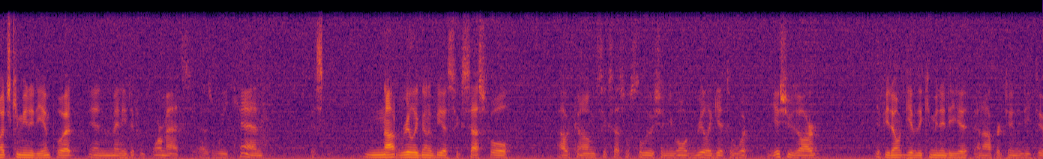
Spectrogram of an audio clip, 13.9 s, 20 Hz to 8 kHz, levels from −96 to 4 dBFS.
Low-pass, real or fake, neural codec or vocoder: 7.2 kHz; real; none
